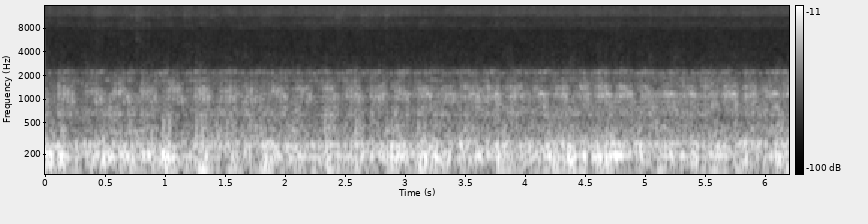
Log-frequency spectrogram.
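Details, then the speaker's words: Single-coil pulse motor circuit, coil of a different gauge from the 26-gauge dual-drive setup: louder steady low buzzing drone with fast even pulse, no misses; normal running. "Now I'm going to do the one coil circuit real quick. Back to the other rotor. And it'll be a lot louder, and it's two reasons. One, it's one coil, and two, it's a different gauge."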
